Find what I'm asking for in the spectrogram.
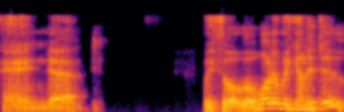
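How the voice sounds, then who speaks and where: Speaking in an Australian accent, a man keeps to a medium pitch. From Australia, Sydney. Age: 70s. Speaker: music manager and promoter. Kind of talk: interview.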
